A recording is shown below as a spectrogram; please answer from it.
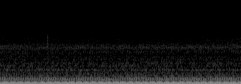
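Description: Steady low buzzing hum of aquarium air-pump equipment, unchanging throughout.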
